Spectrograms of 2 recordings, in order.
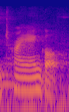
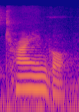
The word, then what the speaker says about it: triangle: almost a hundred percent in taiwan english people say triangle it's coming from somewhere so please know it's triangle triangle triangle triangular triangle yeah and then it has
